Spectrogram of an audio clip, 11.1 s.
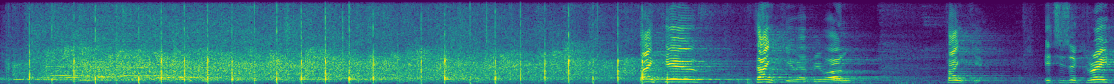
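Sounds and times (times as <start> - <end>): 
audience applause welcoming a comic performer on stage: 0.0 - 6.7
speech: 7.6 - 8.7, 9.5 - 11.1.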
